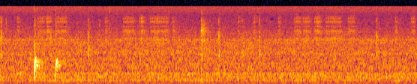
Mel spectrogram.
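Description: Two soft clicks about a quarter second apart, then faint scattered ticks over a low steady hum, while a TV menu is scrolled.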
